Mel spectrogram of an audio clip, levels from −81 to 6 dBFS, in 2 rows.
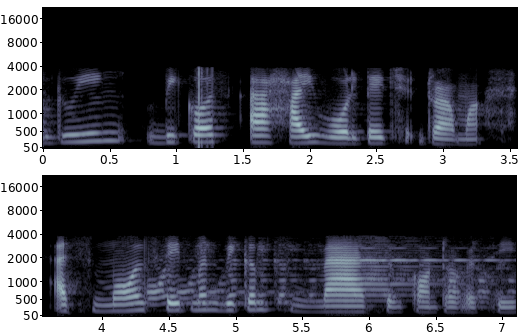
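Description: Bit errors on a digital phone line appear from 1.17 to 1.27 s, where a brief burst of sharp ticks breaks over the speech. On a G.711 A-law line each flipped bit corrupts only one 8-bit sample, so a hit on the sign or an upper bit throws that sample far from its true value and produces a click. Here a small fraction of bits, around a third of a percent, were wrong over a short stretch, giving scattered crackle while the underlying speech carries on intact.

Feedback echo between two devices runs from 4.33 s to 7.10 s. The speech returns roughly every fifth of a second, each pass thinner and more ringing than the last, and the strongest repeat sits about 11 dB below the direct speech. This points to two devices in the same room on one call. One device plays what the other's microphone sent, and that microphone picks the sound up again. Each device's echo canceller removes only its own playback, so the loop keeps cycling. 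The rest of the line sounds like narrowband telephone audio, confined to roughly 300 Hz to 3.7 kHz.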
